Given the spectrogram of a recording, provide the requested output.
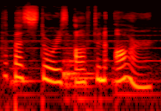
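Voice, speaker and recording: A young woman acting a calm, mysterious big sister telling tales in a measured way in an audio play. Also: sits high, loud music behind the voice. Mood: calm, teasing. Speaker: storyteller. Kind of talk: dramatic storytelling in an audio play.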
